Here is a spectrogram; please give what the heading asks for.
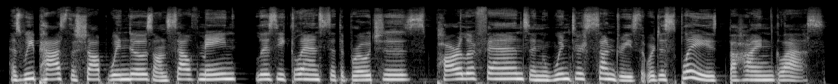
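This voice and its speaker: A woman's voice: on the high side, darkish tone, dry recording, natural voice. A woman playing an earnest, proper young girl, a detective's cousin, speaking precisely in an old-fashioned radio play. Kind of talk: radio play acting and storytelling narration.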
